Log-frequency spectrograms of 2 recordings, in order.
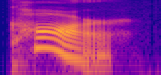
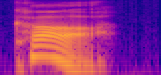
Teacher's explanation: in many American accents, the R is strong. In many British accents, especially southern British, the R is softer or disappears at the end. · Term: the R sound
